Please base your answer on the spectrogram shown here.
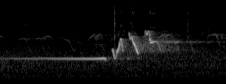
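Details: Japanese bush warbler singing at Nanakuni Kimita Park: a long steady whistle held for about a second, then a quick rising-and-falling flourish of sharp notes, over quiet rural background.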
